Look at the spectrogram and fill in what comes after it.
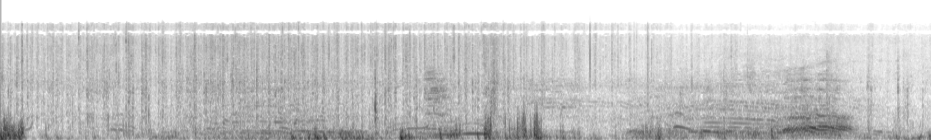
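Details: Angus cattle on a Brazilian farm in Palmeira dos Índios, Alagoas, herd for sale, deep moos amid heavy handling and wind noise, one louder bellow near the end.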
